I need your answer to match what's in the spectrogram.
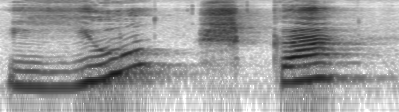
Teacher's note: у слові юшка правильноч а звуків п'ять а чому Тому що літера ю позначає не один а два звука звукосполучення й у в якому й приголосний завжди м'який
